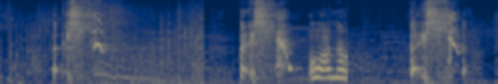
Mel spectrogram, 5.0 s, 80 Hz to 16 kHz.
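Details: Three sharp sneezes, each with a quick in-breath and a high burst, with brief voiced sounds between them, from a streamer's sneezing compilation recorded 2021–2025.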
